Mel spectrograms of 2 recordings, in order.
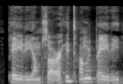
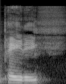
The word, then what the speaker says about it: Patey: And now I straighten things out with Tommy Patey. I still got your name wrong. It's not Pate. So I straighten stuff out with Tommy Patey.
